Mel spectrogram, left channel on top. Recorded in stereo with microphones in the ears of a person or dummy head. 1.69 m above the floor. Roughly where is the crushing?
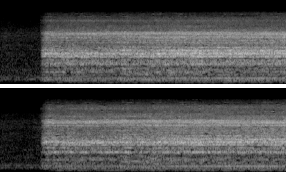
Left.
